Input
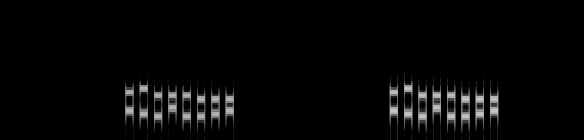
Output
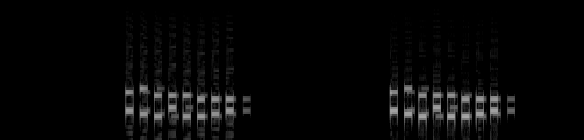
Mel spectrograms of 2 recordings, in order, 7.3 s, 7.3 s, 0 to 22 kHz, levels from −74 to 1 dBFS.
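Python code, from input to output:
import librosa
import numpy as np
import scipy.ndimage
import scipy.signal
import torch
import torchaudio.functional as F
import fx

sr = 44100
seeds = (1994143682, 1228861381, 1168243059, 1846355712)

y = fx.env_lowpass_down(x, sr, base_hz=1000.0, full_db=-18.0)
y = np.where(np.abs(y) >= 10.0 ** (-31.5 / 20.0), y, 0.0)
y = y + 10.0 ** (-18.0 / 20.0) * np.pad(y, (int(212 * sr / 1000.0), 0))[:len(y)]
y = F.gain(torch.from_numpy(y), -8.5).numpy()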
